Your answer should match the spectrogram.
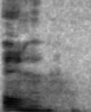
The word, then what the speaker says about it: ong: ong namo gurudev so the first word ong o n g and we say it um it really is a throat you really just pronounce the ng so it's on you can really feel the kind of at the back of the throat there um and the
